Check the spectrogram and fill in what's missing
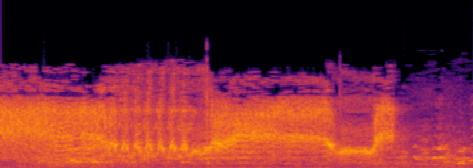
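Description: A voice imitates a brother's loud sleeping snore, made to sound like a cat in heat: a strained, wailing, warbling cry that rises, holds and bends, loud and close, with a short shift in pitch near the end.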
